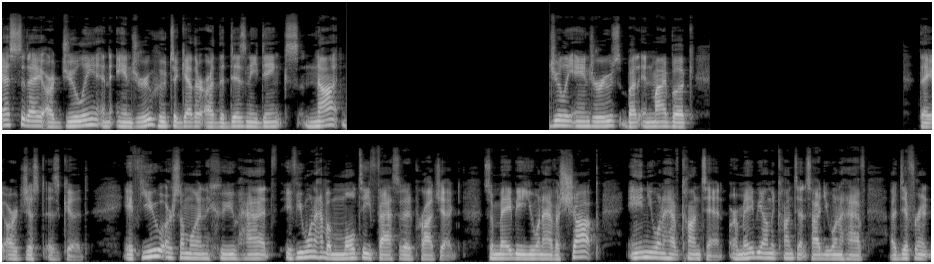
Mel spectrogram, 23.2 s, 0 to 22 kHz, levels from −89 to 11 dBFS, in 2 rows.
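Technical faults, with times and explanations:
4.30–6.84 s and 8.84–11.27 s, rebuffering stall: the speech halts into silence for about 2.5 s, then 2.4 s, as playback runs dry waiting for data, then resumes exactly where it stopped. Unlike a dropout, nothing is skipped; the pause only adds time.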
